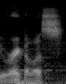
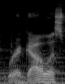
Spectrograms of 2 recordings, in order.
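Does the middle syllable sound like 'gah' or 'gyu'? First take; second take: gyu; gah. First: The middle syllable sounds like 'gyu'. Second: The middle syllable sounds like 'gah'. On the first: The speaker calls it right. "I think it's supposed to be Regulus" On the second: The speaker calls it wrong. "I was pronouncing that as Regalis piece"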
